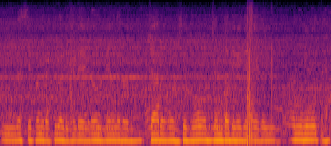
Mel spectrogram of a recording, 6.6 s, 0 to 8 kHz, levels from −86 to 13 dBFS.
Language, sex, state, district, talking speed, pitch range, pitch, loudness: Hindi, male, Rajasthan, Bikaner, 145 wpm, 130-135 Hz, 130 Hz, -19 LUFS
